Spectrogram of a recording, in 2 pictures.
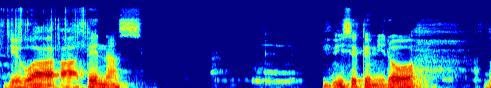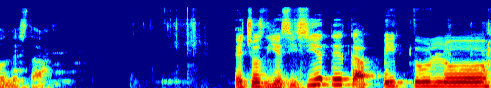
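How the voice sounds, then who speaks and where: Preacher, male, 50s; warm sermon storytelling, mid pitch. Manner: storytelling, acts out quoted voices, addresses the congregation.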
